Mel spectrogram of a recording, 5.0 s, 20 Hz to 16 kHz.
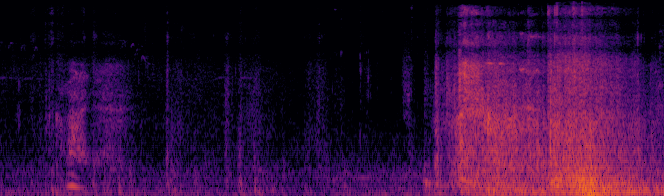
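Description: Horse hooves clop along in a light, uneven rhythm in the game The Last of Us Part 1, then a louder burst of rustling, shuffling noise takes over near the end.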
